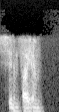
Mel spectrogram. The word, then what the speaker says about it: Symphytum: Um, the genus name of comfrey, how do we pronounce this here? Symphytum. Mm-hmm. Yeah, is derived from the Greek uh, sympho to make grow to make grow together.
